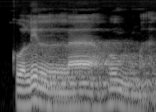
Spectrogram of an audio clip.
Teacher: Lamnya itu dibaca tipis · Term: tarkik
